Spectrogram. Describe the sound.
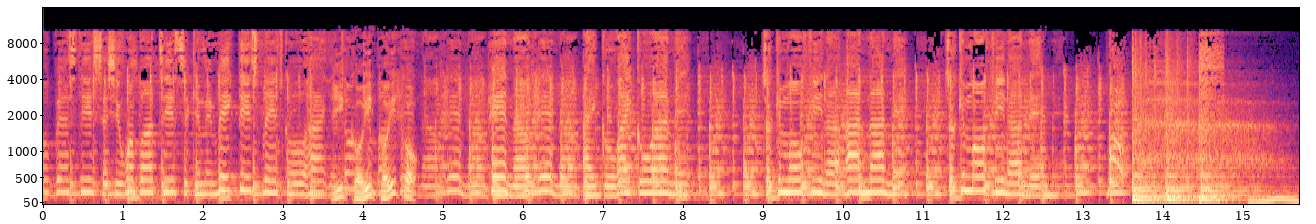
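An upbeat pop song plays loud and continuous on a morning hits radio show in Spain, with a male singer over a steady beat and full backing band, the arrangement shifting briefly near the end.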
